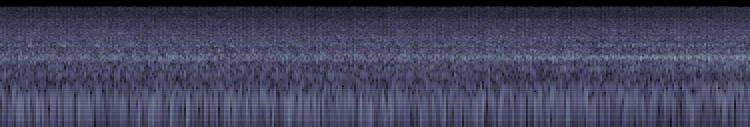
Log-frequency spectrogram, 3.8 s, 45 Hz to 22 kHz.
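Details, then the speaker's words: 2008 Ford F250 6.4 Powerstroke diesel, about 81,000 miles, after fitting new rocker arms worn by fuel-contaminated oil: steady, smooth low idle with no popping through the intake; engine running healthy after repair. "So, let me go ahead and start this one up and show you now that the noise is gone. There we go with the uh new rocker arms on. No more popping to the"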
